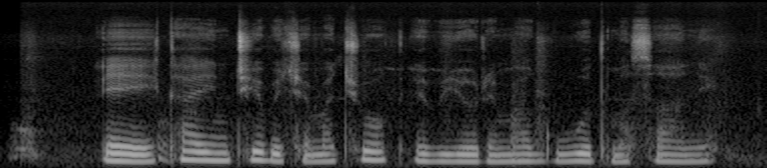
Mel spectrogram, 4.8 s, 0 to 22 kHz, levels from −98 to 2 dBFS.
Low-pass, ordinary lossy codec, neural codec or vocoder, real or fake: none; none; none; real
